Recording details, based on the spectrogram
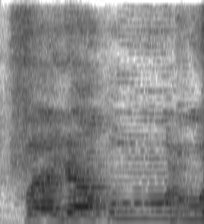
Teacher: huruf qafnya dibaca tafkhim tebal dhammah dua harokat karena setelahnya ada huruf waw sukun. · Maka huruf H-nya dibaca tafkhim tebal fathah 4 sampai 6 harokat. Kemudian huruf alif atau hamzahnya dibaca tipis, dhammah 1 harokat.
